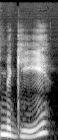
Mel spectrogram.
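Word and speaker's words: Mk.gee: by i think it's mcgee um i found it on a playlist on a playlist last night uh yeah you mcgee but it's it so it's pronounced mcgee but it's spelled m-k-dot g-e-e weird he's a producer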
